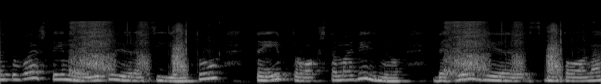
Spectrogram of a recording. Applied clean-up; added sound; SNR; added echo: none; Writing; 6 dB; reverberation time 0.4 s.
